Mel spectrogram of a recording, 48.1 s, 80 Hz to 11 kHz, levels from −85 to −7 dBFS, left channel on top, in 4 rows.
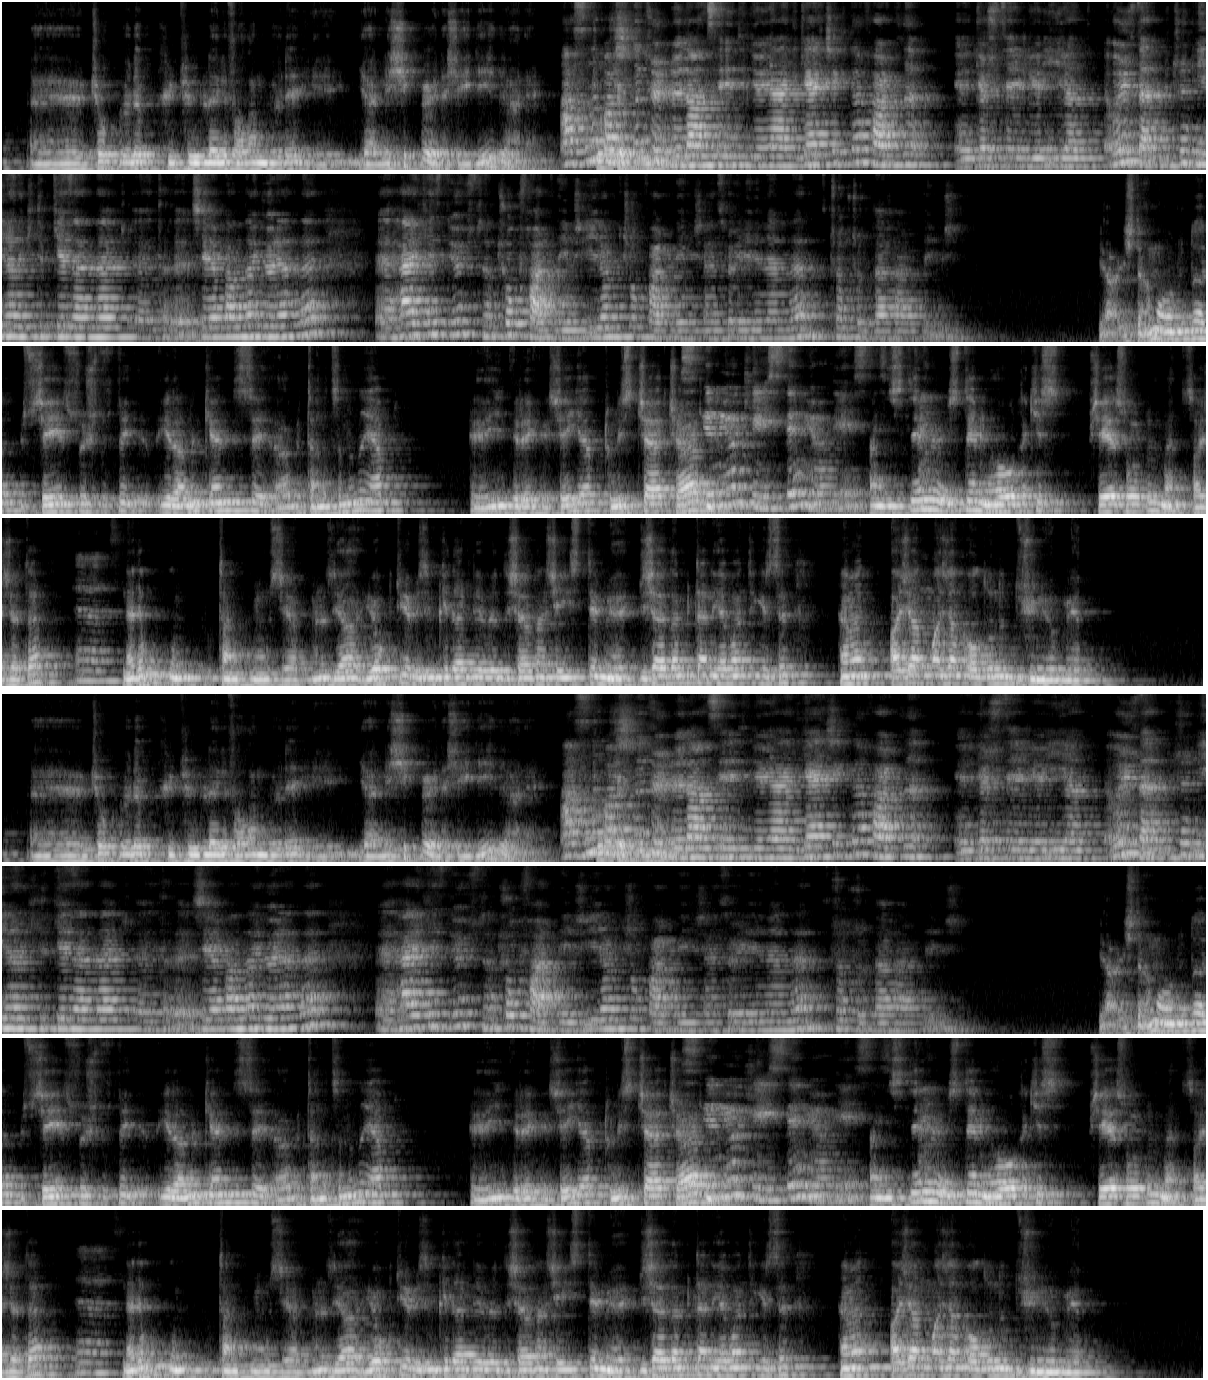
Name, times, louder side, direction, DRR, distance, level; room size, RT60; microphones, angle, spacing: voice 1, 0.2-5.3 5.9-6.5 23.0-28.0 28.8-31.3 32.8-34.6 35.0-36.6 37.3-44.1 44.5-46.9, left 1 dB, 20° left, 5 dB, 1.5 m, -26 dB
voice 2, 5.6-9.2 9.5-21.5 30.8-32.9 33.2-33.4 36.8-37.3, left 1 dB, 75° left, -4 dB, 4.9 m, -32 dB
15.5 x 9.7 x 5.2 m, 0.87 s
head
